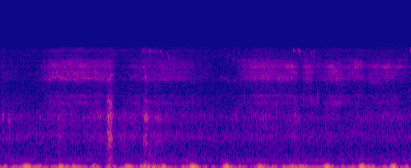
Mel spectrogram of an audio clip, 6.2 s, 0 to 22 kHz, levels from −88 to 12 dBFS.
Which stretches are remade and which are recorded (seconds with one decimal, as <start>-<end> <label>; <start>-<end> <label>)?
0.0-0.4 recorded; 0.4-2.4 remade; 2.4-5.0 recorded; 5.0-5.6 remade; 5.6-6.2 recorded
